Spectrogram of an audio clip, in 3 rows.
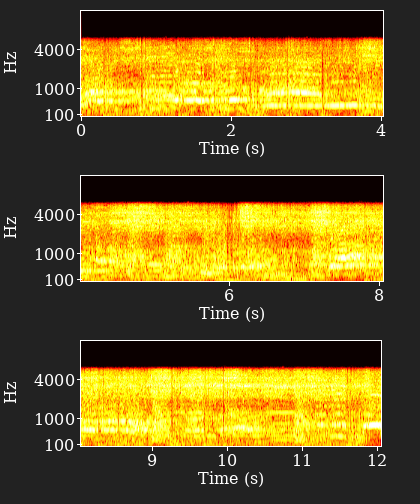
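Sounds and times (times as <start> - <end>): live rock band playing: 0.0 - 12.0
man singing: 0.0 - 12.0.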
